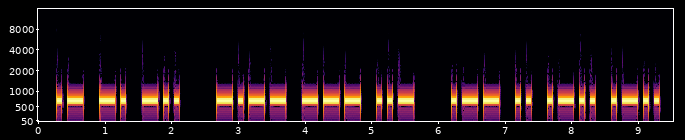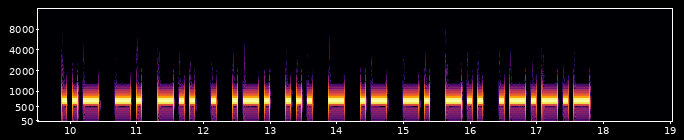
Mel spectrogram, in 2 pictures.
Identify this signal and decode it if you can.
Morse code, heard as a keyed tone, about 16 wpm, 700 Hz. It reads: AND YOU WILL UNDERSTAND.
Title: Sentences from Top 1000 Words - Review Part 1 - 15wpm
